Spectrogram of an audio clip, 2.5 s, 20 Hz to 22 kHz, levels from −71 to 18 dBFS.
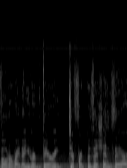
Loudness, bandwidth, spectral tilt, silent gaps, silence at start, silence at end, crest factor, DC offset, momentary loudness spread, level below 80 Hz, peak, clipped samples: -36 LUFS; 17 kHz; -4.5 dB/octave; none; 0 s; 0 s; 16 dB; under 0.1%; 1 LU; -64 dBFS; -20 dBFS; under 0.1%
